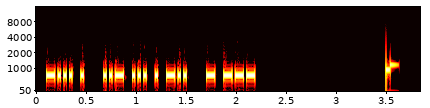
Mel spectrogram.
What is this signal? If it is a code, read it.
Morse code, heard as a keyed tone, about 44 wpm, 700 Hz. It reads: BE USED TO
